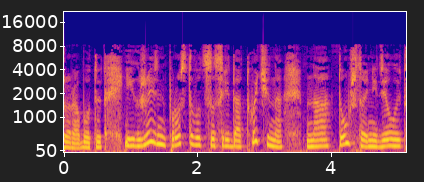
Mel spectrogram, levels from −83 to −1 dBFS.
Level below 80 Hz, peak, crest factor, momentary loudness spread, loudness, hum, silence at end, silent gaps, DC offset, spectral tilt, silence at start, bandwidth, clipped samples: -36 dBFS; 0 dBFS; 10 dB; 3 LU; -11 LUFS; none; 0 s; none; under 0.1%; -5 dB/octave; 0 s; 8.8 kHz; under 0.1%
